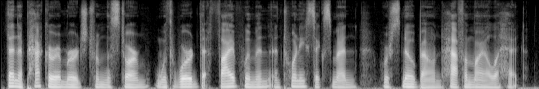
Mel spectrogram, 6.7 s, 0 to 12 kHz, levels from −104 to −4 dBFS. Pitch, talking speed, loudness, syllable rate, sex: 95 Hz, 195 wpm, -23 LUFS, 5.0 syllables/s, male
